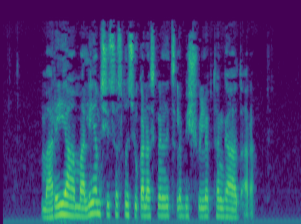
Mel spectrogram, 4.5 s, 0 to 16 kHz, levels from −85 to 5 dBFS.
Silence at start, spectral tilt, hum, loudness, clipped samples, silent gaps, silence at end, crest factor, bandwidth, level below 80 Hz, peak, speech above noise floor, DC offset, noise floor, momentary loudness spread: 0.6 s; -4 dB/octave; 50 Hz at -45 dBFS; -18 LUFS; under 0.1%; none; 0.7 s; 18 dB; 11.5 kHz; -48 dBFS; 0 dBFS; 34 dB; under 0.1%; -52 dBFS; 10 LU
